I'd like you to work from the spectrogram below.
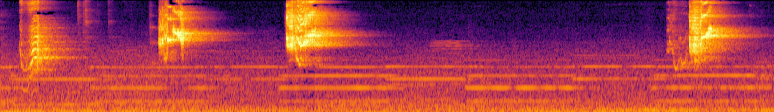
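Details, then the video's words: Senegal parrot giving four short, sharp, high bursts spaced irregularly over eight seconds, each harsh and squawky rather than tonal, with quiet pauses and a low steady hum between them. "Senegal parrots sounds تصفير جميل و محفز لببغاء اليويو السنغالي"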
